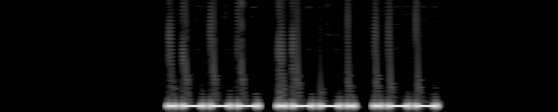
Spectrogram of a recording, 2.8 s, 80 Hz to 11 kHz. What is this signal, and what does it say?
Morse code, heard as a keyed tone, about 34 wpm, 700 Hz. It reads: JPW
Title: USA Call Sign Postfixes - 3 Letters 35wpm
